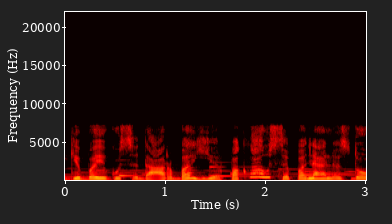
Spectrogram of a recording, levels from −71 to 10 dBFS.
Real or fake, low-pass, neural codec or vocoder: real; 7.2 kHz; none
